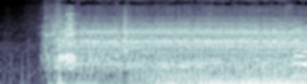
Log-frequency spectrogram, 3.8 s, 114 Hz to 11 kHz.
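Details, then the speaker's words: Ski-Doo Freeride 800R E-TEC snowmobile, just after a recoil starter kit install with the muffler reinstalled: the engine catches almost at once and settles into a steady, even two-stroke idle with no misfire or rattle, running normally. "With the muffler reinstalled, I'm able to start it up now."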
